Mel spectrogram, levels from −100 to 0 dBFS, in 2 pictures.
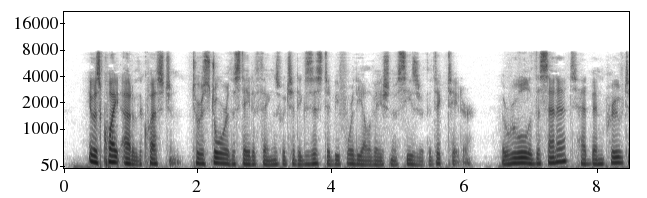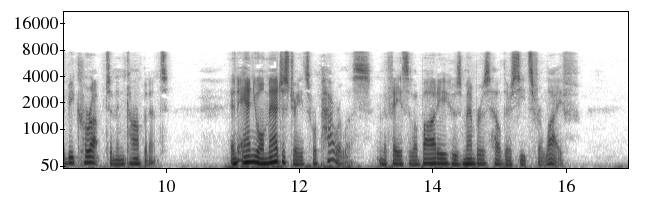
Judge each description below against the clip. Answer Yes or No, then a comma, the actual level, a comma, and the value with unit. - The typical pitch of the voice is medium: No, low, 110 Hz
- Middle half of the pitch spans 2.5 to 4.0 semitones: Yes, average, 3.7 semitones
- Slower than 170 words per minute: No, average, 190 wpm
